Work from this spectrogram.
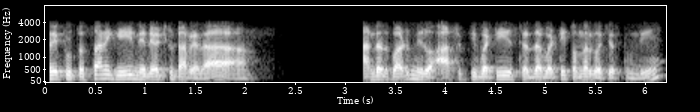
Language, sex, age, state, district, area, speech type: Telugu, male, 45-60, Andhra Pradesh, Nellore, urban, conversation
